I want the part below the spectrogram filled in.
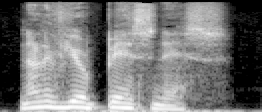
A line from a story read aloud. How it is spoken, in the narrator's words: snaps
